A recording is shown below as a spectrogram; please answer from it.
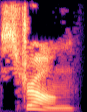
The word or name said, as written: strong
